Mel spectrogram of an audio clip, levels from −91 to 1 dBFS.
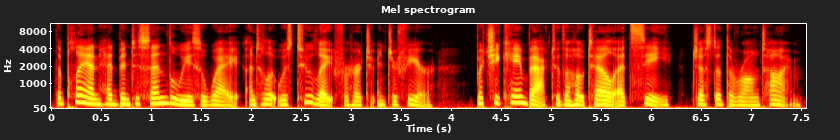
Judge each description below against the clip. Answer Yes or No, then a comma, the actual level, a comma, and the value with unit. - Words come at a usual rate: No, fast, 245 wpm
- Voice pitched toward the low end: No, medium, 180 Hz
